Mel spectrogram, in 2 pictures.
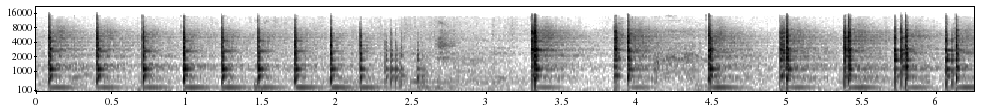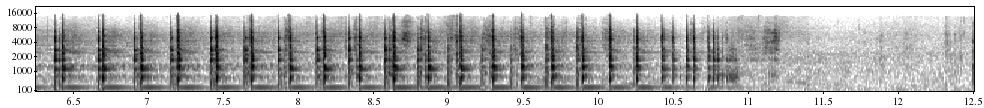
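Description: Hollow lengths of cut green bamboo knocked together, giving ringing, pitched knocks like a moktak (Buddhist wooden fish). A run of about four knocks a second, a few spaced single knocks in the middle, then a quicker even run of about five a second that stops about a second before the end.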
